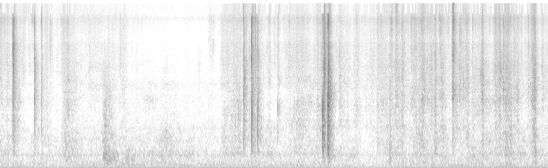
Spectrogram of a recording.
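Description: Plastic wrapping being pulled and crinkled off parts of a Serta Smart Layers Jennings Super Task big and tall office chair, with scattered close crackles and tearing rustles, louder bursts near the middle and end, no talking.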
